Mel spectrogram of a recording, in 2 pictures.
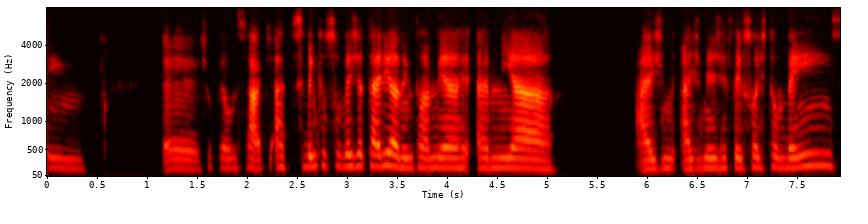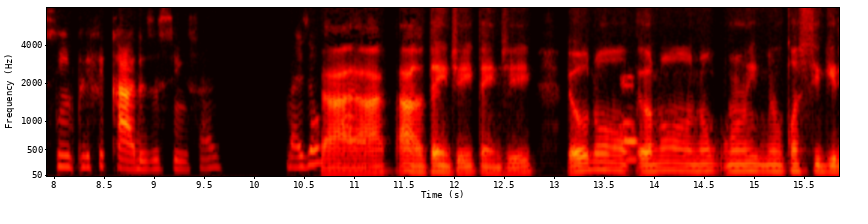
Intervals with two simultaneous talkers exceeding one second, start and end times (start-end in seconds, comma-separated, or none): none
